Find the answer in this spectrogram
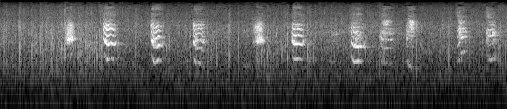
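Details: Laysan albatross (Phoebastria immutabilis) pair courting in the rain, trading short, nasal, braying calls about twice a second in a duet over steady rain hiss.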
